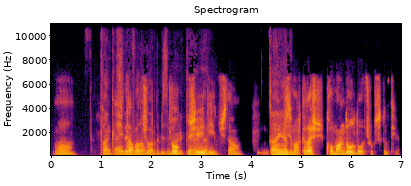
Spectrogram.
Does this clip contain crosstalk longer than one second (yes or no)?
yes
